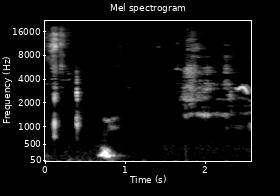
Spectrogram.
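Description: A few quiet clicks and a soft low tap, then a brief papery rustle as a sheet of paper is set down and smoothed. No one speaks.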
